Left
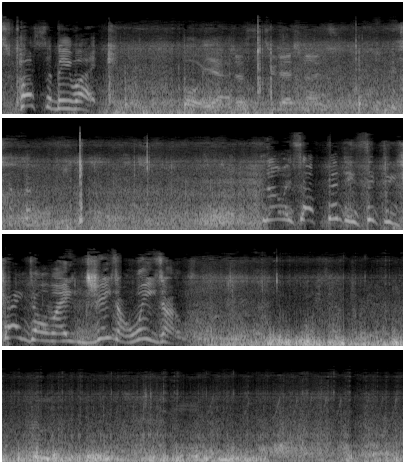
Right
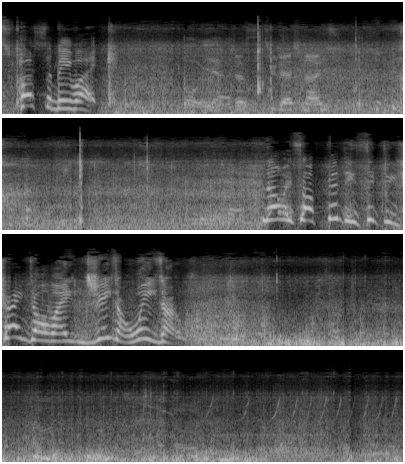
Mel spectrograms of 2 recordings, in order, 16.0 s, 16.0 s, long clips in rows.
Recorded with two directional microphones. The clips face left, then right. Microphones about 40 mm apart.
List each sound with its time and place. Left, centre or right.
0.1 s vehicle: right
1.9 s speech: centre
2.8 s speech: right
3.9 s speech: right
5.9 s vehicle: right
6.7 s speech: right
9.9 s train: right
